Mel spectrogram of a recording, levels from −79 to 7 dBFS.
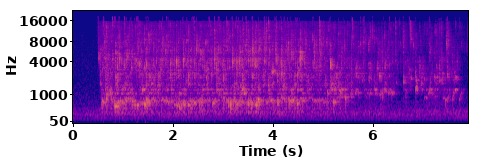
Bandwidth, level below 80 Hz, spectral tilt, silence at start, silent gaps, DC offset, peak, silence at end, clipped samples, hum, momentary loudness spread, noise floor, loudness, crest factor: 19 kHz; -82 dBFS; 0.5 dB/octave; 0 s; none; under 0.1%; -8 dBFS; 0 s; under 0.1%; none; 9 LU; -54 dBFS; -30 LUFS; 24 dB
